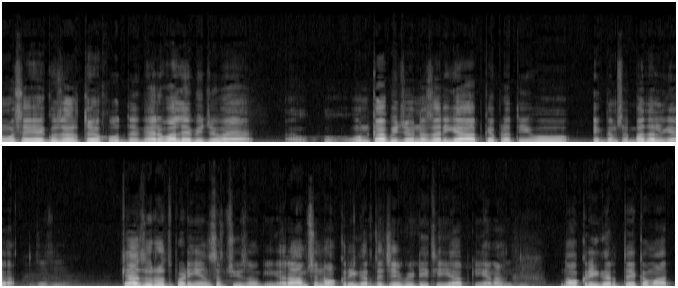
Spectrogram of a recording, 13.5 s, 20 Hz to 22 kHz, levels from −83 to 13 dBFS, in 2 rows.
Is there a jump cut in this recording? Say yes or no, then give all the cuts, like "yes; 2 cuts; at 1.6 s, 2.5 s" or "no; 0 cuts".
no; 0 cuts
